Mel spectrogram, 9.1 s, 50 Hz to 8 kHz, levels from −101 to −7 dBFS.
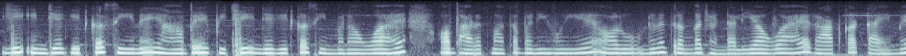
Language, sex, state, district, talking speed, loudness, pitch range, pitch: Hindi, female, Chhattisgarh, Raipur, 220 wpm, -18 LUFS, 210-230 Hz, 215 Hz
